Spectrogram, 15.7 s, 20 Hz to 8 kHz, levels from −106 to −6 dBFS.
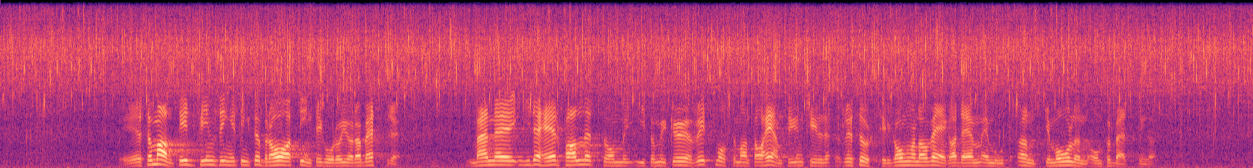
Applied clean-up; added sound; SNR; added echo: none; Frying (food); 7 dB; none.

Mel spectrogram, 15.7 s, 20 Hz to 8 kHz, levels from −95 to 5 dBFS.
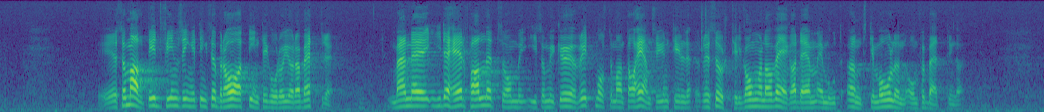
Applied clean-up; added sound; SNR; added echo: none; none; none; none.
